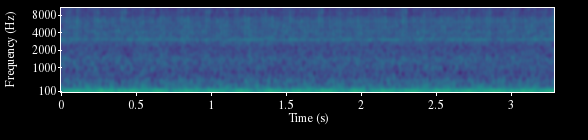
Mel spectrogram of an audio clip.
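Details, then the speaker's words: Ford F-150 at idle after accessories switched off, output dropping from about 50 to 18 amps: low steady hum with the alternator whine gone; alternator quiet and normal at light load. "let me go turn the accessories off and see if it changes well the alternator quieted down let's see what she's putting out now"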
